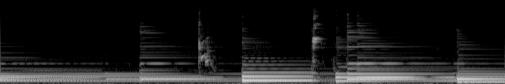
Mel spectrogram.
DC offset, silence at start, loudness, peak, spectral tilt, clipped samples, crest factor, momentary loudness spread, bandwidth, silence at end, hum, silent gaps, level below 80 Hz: under 0.1%; 0 s; -21 LUFS; -6 dBFS; -8.5 dB/octave; under 0.1%; 14 dB; 14 LU; 10.5 kHz; 0 s; none; none; -58 dBFS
